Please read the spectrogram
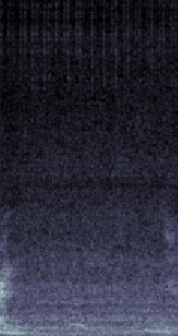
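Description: Background noise of a large, echoing open-sided shed: the echo of a speaking voice dies away, then a low steady hum and hiss, with a faint distant voice about a second in.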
